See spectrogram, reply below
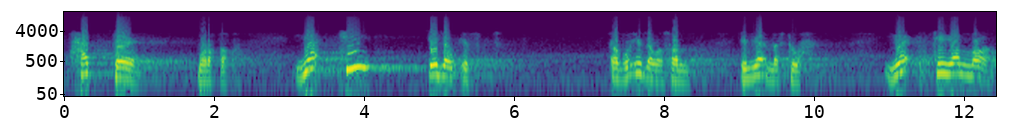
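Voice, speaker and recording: High-voiced Egyptian man teaching recitation. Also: mellow. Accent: Egyptian Arabic. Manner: drills sounds, models correct and wrong pronunciations, chiding. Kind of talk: tajweed lesson with corrections. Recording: echoey, dull lo-fi tape recording.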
